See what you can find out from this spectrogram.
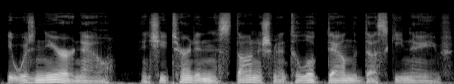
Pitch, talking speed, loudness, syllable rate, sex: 85 Hz, 200 wpm, -18 LUFS, 4.9 syllables/s, male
